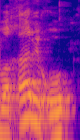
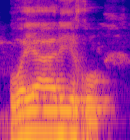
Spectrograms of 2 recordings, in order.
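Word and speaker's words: וַהֲרִיחוֹ: Это читается правильно вяриху. Не, не в Вахариху, а в Яариху. Ваяариху.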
